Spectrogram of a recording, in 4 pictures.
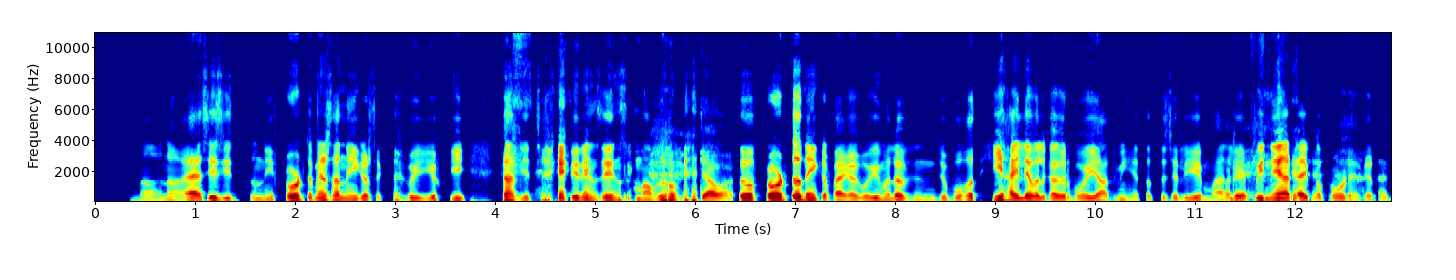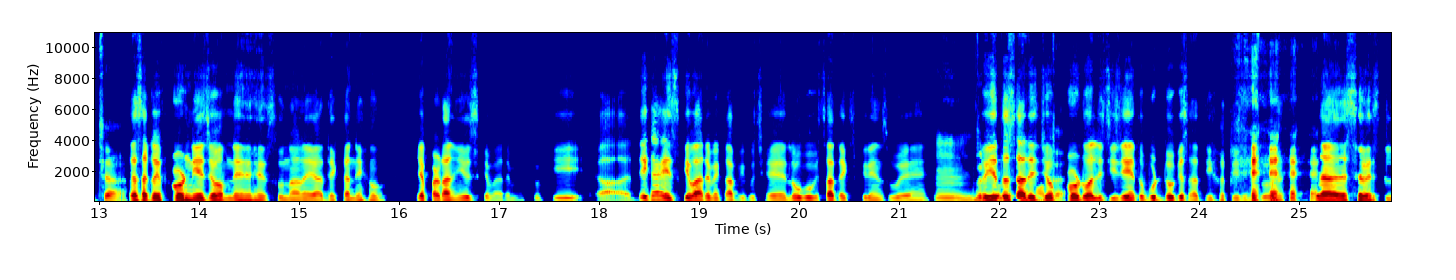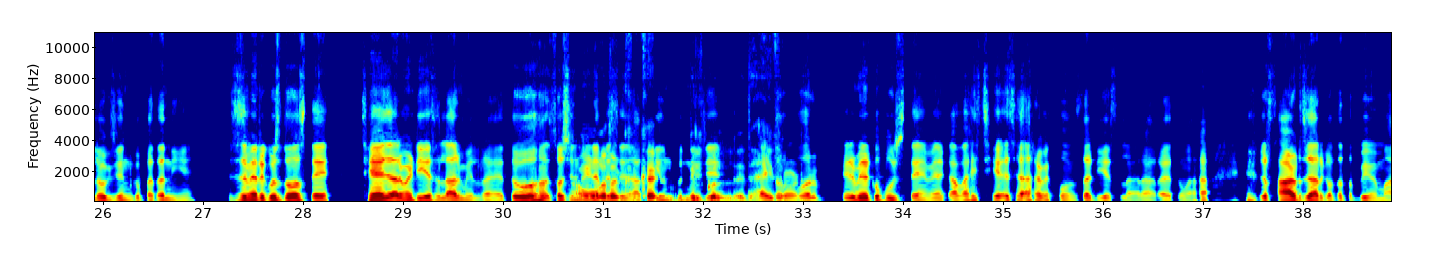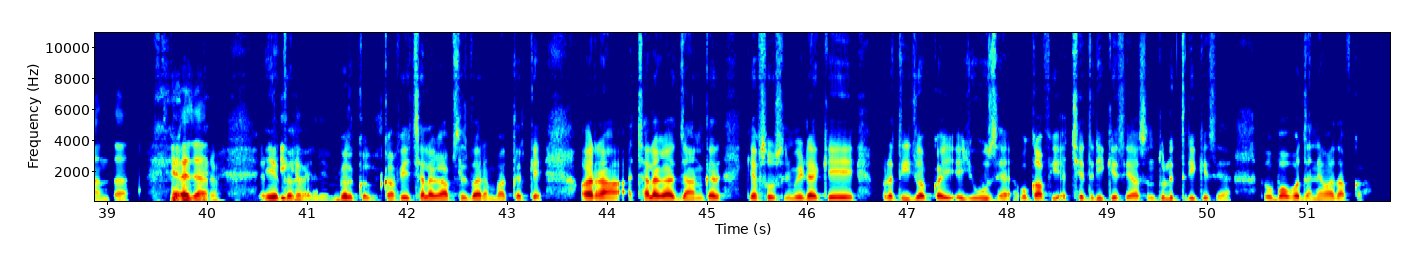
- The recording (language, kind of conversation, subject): Hindi, podcast, सोशल मीडिया आपकी ज़िंदगी कैसे बदल रहा है?
- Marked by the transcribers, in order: in English: "फ्रॉड"; laughing while speaking: "कोई क्योंकि काफ़ी अच्छा एक्सपीरियंस है इन सब मामलों में"; laugh; in English: "एक्सपीरियंस"; in English: "फ्रॉड"; in English: "हाई लेवल"; chuckle; in English: "टाइप"; in English: "फ्रॉड"; in English: "फ्रॉड"; laughing while speaking: "हमने सुना नहीं या देखा नहीं हो"; in English: "एक्सपीरियंस"; in English: "फ्रॉड"; laugh; laughing while speaking: "होती है जिनको"; in English: "न्यूज़े"; in English: "फ्रॉड"; laughing while speaking: "भाई छह हज़ार में कौन-सा डीएसएलआर आ रहा है तुम्हारा"; chuckle; in English: "यूज़"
